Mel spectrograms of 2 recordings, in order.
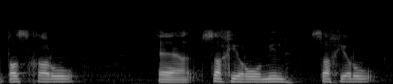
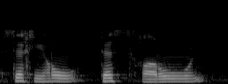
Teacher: السين لا تجعلها صادا فتتأثر يعني بمجاورتها للجيم للخاء المفخمة · Shown in: second take · Term: تخليص الحروف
